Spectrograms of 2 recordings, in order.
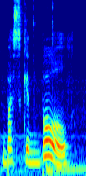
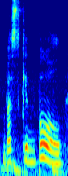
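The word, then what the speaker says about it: баскетбол: English we say basketball in Russian we say basketball basketball again we're stressing the final syllable the last syllable so there is no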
